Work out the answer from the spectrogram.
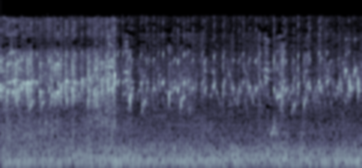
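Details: European goldfinch calls meant to bring a male out of silence: a thick burst of bright chatter, then a steady run of separate short, high, slurred chirps spaced evenly.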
